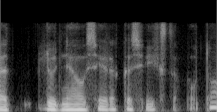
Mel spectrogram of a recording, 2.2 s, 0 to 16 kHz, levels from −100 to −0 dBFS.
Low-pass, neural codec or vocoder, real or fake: 7.2 kHz; codec, 16 kHz, 0.8 kbps, ZipCodec; fake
